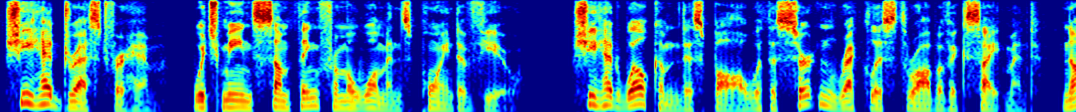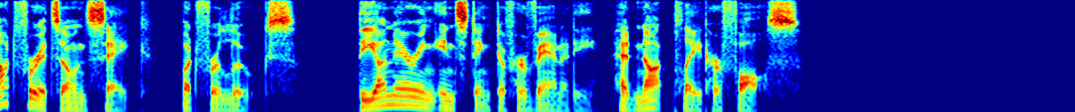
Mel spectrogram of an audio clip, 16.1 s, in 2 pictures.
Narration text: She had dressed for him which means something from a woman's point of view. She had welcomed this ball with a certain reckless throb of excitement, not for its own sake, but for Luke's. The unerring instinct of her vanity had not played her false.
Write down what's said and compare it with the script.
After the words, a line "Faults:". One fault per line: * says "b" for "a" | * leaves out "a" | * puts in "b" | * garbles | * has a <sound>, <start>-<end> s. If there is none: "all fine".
She had dressed for him which means something from a woman's point of view. She had welcomed this ball with a certain reckless throb of excitement, not for its own sake, but for Luke's. The unerring instinct of her vanity had not played her false.
Faults:
all fine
